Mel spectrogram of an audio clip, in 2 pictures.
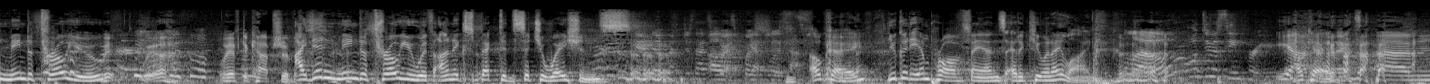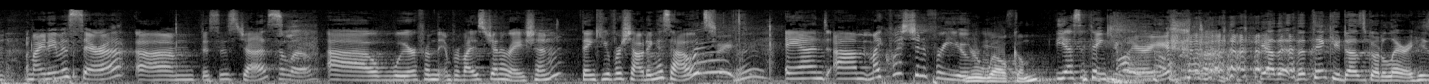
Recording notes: We bring you the fun from the stage. "live" from San Diego Comic Con 2017.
